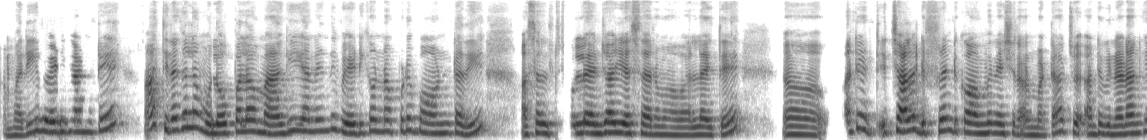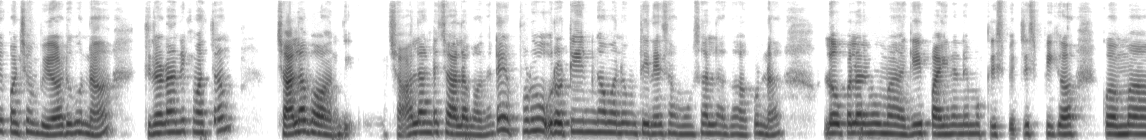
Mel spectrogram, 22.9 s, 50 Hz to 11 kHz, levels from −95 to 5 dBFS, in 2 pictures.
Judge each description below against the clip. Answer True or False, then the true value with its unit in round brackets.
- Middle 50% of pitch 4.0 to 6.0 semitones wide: False (3.3 semitones)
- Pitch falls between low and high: False (215 Hz)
